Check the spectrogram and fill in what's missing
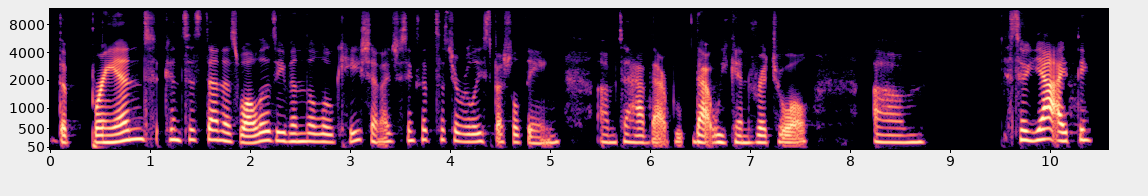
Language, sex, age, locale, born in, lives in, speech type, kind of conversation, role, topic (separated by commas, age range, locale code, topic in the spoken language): English, female, 40-44, en-US, United States, United States, conversation, unstructured, none, What is the story behind your favorite weekend ritual, and what makes it meaningful to you?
